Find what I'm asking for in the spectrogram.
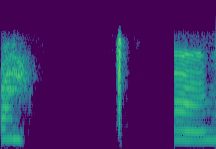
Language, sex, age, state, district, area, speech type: Malayalam, female, 30-45, Kerala, Kasaragod, rural, conversation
